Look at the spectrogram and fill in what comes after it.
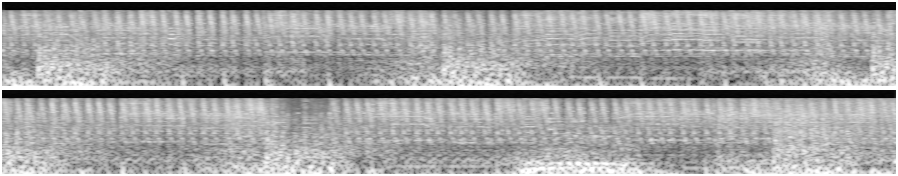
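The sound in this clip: Rapid gunfire from a video game, with shots fired in quick succession. The burst is dense and loud, with sustained crackling volleys that dip only briefly and no voices over it.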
